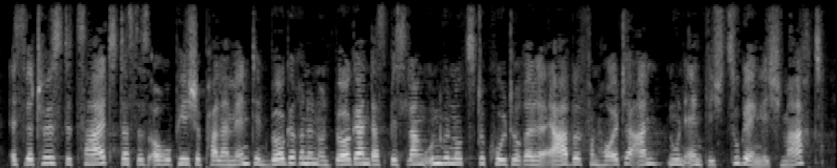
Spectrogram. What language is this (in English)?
German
